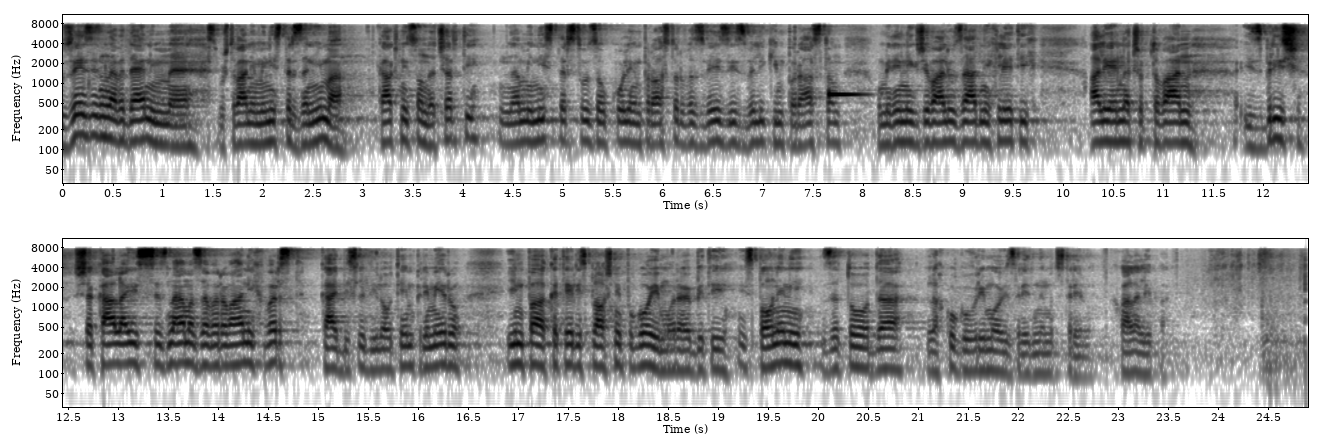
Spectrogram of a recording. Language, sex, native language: Slovenian, male, Slovenian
